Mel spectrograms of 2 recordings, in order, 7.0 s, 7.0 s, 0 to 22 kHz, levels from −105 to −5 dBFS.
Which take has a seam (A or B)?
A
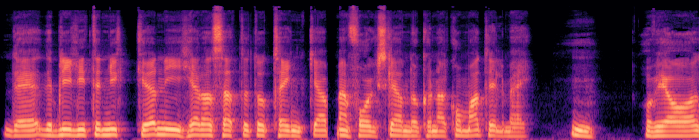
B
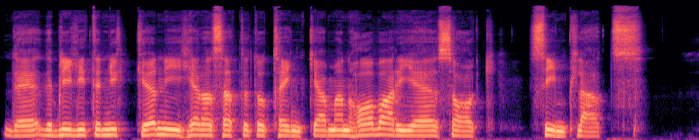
A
